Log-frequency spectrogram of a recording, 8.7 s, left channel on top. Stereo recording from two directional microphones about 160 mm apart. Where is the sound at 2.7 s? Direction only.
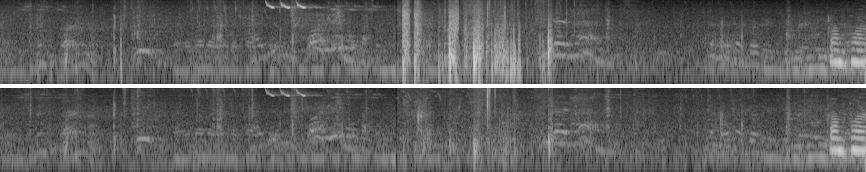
40° right (ahead or behind).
